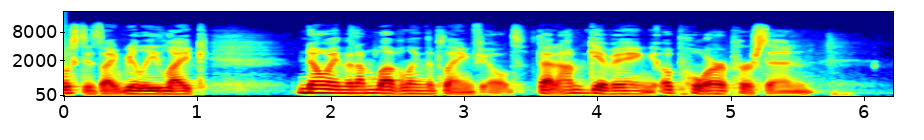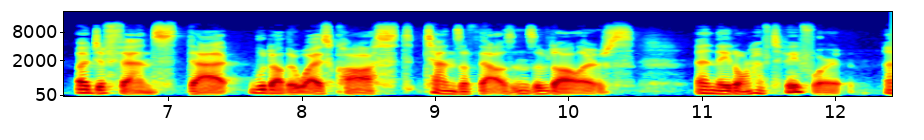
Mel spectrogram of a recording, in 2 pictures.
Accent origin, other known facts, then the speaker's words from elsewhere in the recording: United States; I am. I'm American. I actually come from a wealthy family that is also very liberal, which is another oxymoron.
